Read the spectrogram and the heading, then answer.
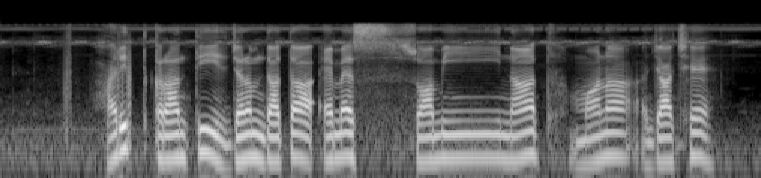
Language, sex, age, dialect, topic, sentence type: Magahi, male, 31-35, Northeastern/Surjapuri, agriculture, statement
